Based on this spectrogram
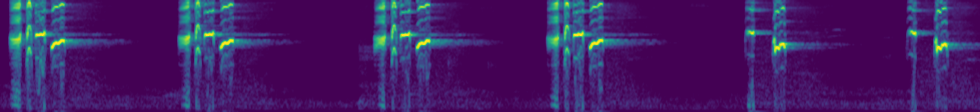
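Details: Sooty-headed bulbul male calling to a female as a lure for other bulbuls: four full, chattering phrases of rapid notes, then two shorter two-note calls, spaced over a second apart.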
